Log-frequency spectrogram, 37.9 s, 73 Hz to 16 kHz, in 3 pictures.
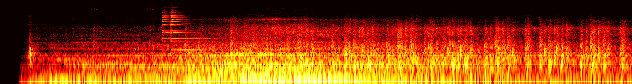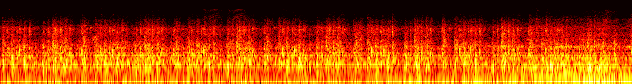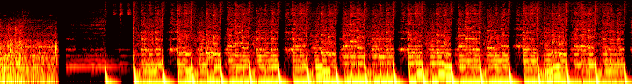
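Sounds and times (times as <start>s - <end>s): wheels clacking over rail joints: 5.8s - 26.5s.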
